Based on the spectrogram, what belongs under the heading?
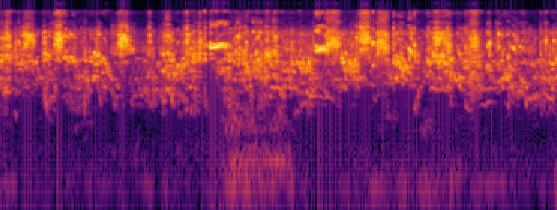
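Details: Happy budgerigars (parakeets) singing and playing: a dense, nonstop chatter of high chirps, squeaks and warbles from several birds, with a brief low rustle near the middle.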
